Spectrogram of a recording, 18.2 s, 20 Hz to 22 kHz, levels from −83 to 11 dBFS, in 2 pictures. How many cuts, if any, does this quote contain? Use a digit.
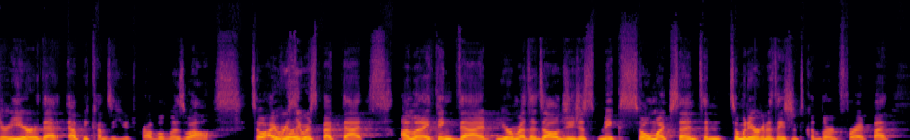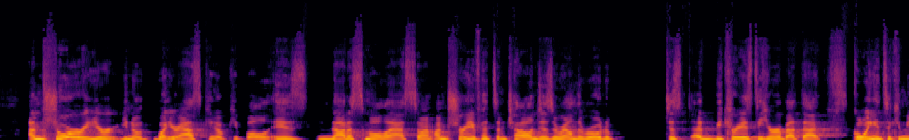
0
